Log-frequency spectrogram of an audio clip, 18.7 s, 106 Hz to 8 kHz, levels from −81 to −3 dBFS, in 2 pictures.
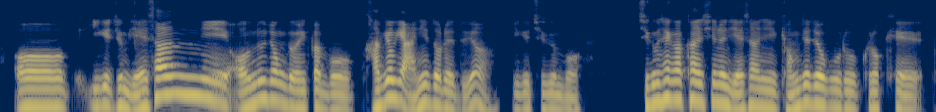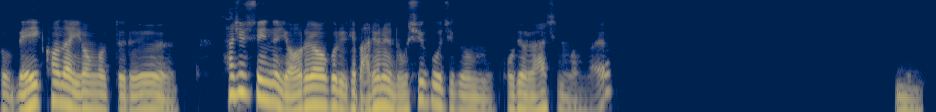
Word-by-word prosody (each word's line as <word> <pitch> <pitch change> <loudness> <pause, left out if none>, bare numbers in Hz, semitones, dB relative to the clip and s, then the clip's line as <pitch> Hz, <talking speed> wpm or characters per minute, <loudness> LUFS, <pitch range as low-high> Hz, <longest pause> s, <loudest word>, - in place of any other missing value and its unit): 어 130 -1 +4 0.2
이게 130 +1 -1
지금 125 -2 0
예산이 195 - +3
어느 140 +11 +1
정도 160 -6 +1
그러니까 120 +1 0
뭐 105 -2 -1
가격이 170 +9 +2
아니더라도요. 120 - 0 0.2
이게 110 +1 -5
지금 105 -1 -4
뭐 90 -2 -4 0.6
지금 155 +4 0
생각하시는 165 -4 +2
예산이 120 0 0
경제적으로 125 -1 +1
그렇게 115 -3 -3
그 105 -4 -6
메이커나 145 +6 +2
이런 110 -1 0
것들을 100 -3 -2 0.5
사실 215 +1 +1
수 205 -2 0
있는 160 - +2
여력을 130 +6 +3
이렇게 110 +1 -2
마련해 130 0 0
놓으시고 140 - -3
지금 95 -6 -6
고려를 105 -2 -2
하시는 110 -4 -7
건가요? 80 0 -11 2.8
음. 85 -3 -7
120 Hz, 285 characters per minute, -24 LUFS, 105-150 Hz, 2.8 s, 어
